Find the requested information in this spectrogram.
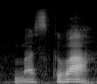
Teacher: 그 다음에 러시아의 수도 우리는 보통 모스크바 그러는데 강세가 뒤에 있죠. 그래서 와는 맞는데 앞에 있는 오를 오라고 하지 않고 얼버무려서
